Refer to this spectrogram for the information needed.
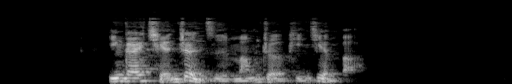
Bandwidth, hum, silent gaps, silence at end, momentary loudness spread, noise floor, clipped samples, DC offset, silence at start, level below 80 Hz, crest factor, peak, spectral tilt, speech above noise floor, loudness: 9.4 kHz; none; none; 1.55 s; 10 LU; -81 dBFS; under 0.1%; under 0.1%; 1.1 s; -58 dBFS; 20 dB; -2 dBFS; -5 dB/octave; 63 dB; -18 LUFS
